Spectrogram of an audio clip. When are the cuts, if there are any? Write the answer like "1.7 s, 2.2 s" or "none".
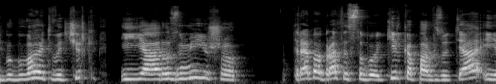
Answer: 1.0 s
